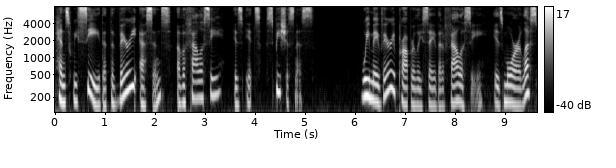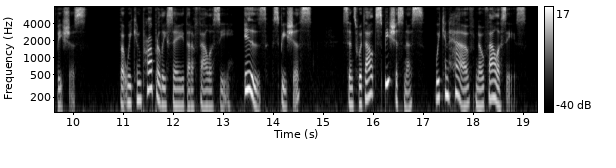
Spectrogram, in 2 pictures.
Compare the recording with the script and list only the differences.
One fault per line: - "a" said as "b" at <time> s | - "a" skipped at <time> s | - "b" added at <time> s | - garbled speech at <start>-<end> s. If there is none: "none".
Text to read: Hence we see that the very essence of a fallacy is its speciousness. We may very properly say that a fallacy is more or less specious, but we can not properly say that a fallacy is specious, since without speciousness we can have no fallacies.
- "not" skipped at 11.4 s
